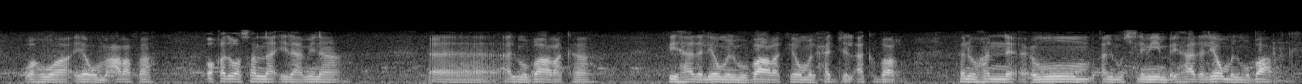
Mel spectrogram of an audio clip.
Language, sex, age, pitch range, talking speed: Arabic, male, 40-59, 115-130 Hz, 95 wpm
